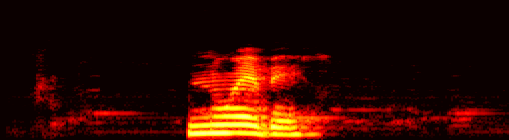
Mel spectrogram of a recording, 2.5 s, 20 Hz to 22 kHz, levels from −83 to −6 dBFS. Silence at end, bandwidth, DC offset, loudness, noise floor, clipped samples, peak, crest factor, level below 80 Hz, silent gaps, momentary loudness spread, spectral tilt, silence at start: 0.95 s; 5.6 kHz; under 0.1%; -19 LUFS; -62 dBFS; under 0.1%; -4 dBFS; 20 dB; -76 dBFS; none; 14 LU; -9 dB/octave; 0.95 s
